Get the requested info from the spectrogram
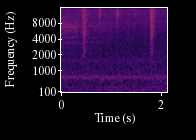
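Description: Steady low background hum with a few faint, short clicks.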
